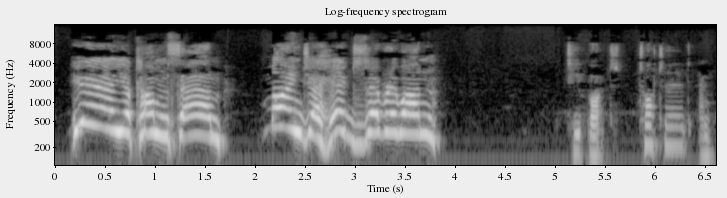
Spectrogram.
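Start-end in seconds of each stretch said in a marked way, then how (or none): 0.1-3.9 high, loud, drawn-out shouts; slow, stretched rallying call; leader calling out. A narrator's reading. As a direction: holler a warning to the crowd. Leader calling warnings to all.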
